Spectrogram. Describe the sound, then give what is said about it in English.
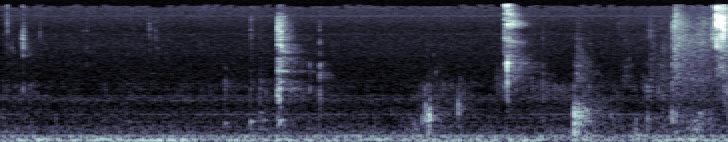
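Someone drinks water, with soft sips, small wet mouth clicks and a few quiet swallows over a low steady background hum. No one speaks. “hold on, let me drink some water.”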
